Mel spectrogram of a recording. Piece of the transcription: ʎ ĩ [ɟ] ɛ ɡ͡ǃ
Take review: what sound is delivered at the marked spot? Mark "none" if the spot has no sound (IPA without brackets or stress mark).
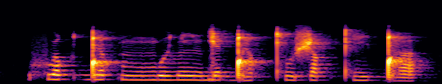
ɟ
